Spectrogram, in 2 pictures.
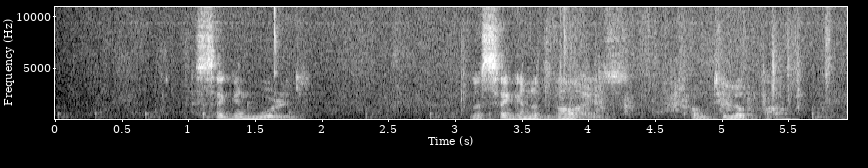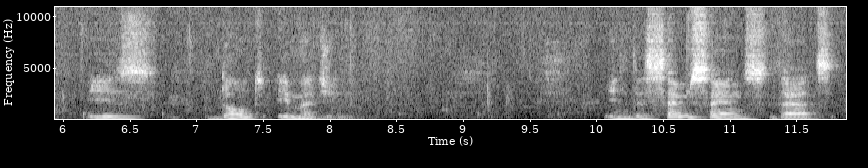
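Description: A man speaks calmly and slowly, close to a microphone.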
